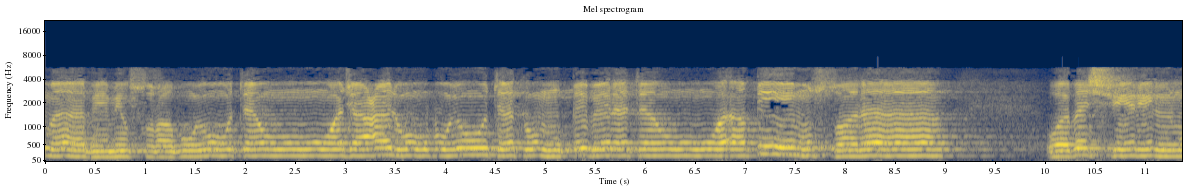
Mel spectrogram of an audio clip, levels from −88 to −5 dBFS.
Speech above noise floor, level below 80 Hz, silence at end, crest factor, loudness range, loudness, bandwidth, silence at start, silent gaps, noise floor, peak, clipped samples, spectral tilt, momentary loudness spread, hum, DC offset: 25 dB; -54 dBFS; 0 s; 14 dB; 2 LU; -14 LUFS; 5.8 kHz; 0 s; none; -39 dBFS; 0 dBFS; under 0.1%; -8.5 dB/octave; 6 LU; none; under 0.1%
